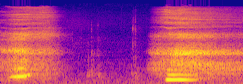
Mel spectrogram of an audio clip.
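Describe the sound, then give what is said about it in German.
Deep breathing in and out through the mouth during a stethoscope check on the back at a doctor's examination: one loud breath, a short quiet pause, then a second longer breath. “Jetzt bitte einmal tief durch den Mund ein- und wieder ausatmen.”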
